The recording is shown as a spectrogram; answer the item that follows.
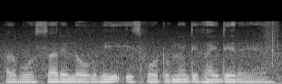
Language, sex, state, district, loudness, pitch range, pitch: Hindi, male, Uttar Pradesh, Saharanpur, -14 LUFS, 105-115 Hz, 110 Hz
